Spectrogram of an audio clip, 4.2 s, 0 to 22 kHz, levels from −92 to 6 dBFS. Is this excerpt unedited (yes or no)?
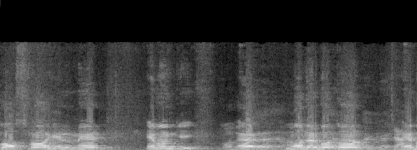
yes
